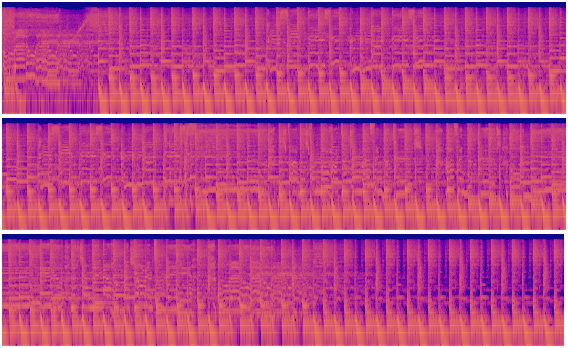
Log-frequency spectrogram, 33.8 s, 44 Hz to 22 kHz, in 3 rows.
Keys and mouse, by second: 0.3 middle click, 1.0 g, 1.4 y, 1.5 y, 1.6 y, 2.0 click, 2.9 middle click, 3.2 s, 3.9-4.7 middle drag, 5.2-6.2 typing, 9.8-10.9 drag, 14.0 click, 14.3 z, 15.3 click, 15.5 middle click, 16.0 g, 16.4 y, 16.5 y, 16.7 r, 18.0 click, 18.5-21.1 typing, 22.3 x, 22.3 x, 22.5 x, 22.8-23.9 drag, 24.4 click, 26.0 click, 27.3 g, 28.2 y, 28.3 y, 29.8 r, 31.1-32.4 drag, 32.4 z.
